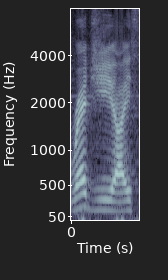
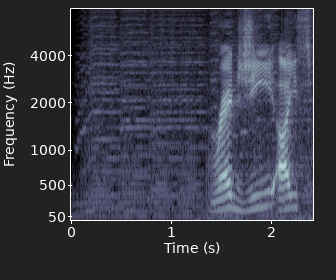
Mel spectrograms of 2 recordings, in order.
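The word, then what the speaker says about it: Regice: or what what about Reggie ice and reg ice I say Reggie ice anime pronounced it both ways so technically both are correct reg G ice for sure re ice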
